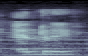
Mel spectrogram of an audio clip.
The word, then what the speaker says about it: Fenrir: Sí, Fenrir.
